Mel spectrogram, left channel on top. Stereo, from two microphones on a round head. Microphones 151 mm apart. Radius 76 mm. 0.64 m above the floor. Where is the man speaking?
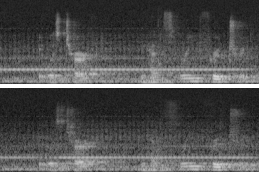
65° left (ahead or behind), 1.7 m.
